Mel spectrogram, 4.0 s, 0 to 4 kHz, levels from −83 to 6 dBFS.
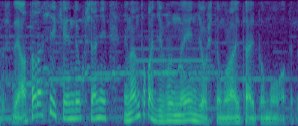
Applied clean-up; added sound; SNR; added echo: none; Wind instrument, woodwind instrument; 20 dB; none.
